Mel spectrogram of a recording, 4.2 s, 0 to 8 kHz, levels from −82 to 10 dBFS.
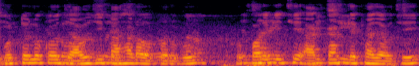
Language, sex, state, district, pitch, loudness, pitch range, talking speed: Odia, male, Odisha, Malkangiri, 145 Hz, -14 LUFS, 135-160 Hz, 130 wpm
